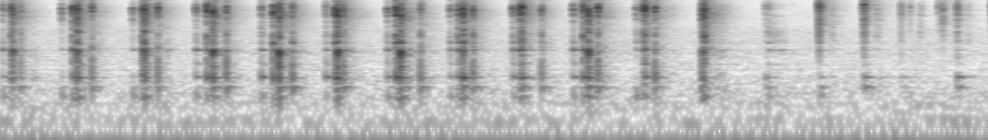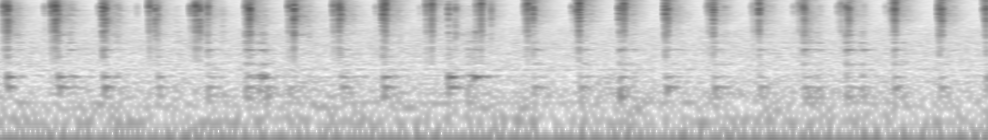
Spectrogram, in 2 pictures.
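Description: Long acrylic nails tap fast on the metal lid rim and glass body of a large glass jar candle filled with solid wax. The taps are bright, dry clicks with almost no ring. They are louder and sharper for the first four seconds, then turn softer and quicker until the end.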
